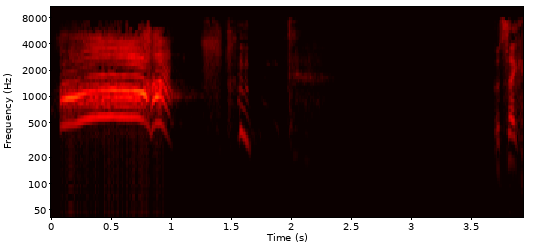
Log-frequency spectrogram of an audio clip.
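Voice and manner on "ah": huge high yelp, much louder; a startled scream of alarm; panicked shout. Retold or imitated. Pastor dreading two guests at once: loud panicked yelp. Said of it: "And I'm like".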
